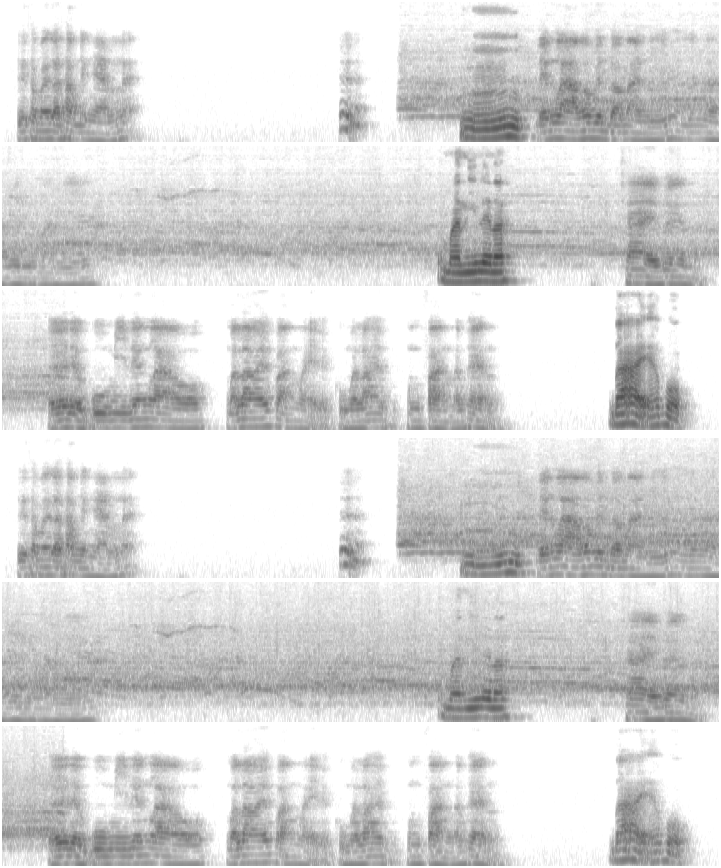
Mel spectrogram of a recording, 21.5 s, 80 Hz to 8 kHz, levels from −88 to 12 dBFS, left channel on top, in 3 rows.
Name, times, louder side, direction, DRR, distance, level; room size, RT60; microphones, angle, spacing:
voice 1, 0.1-1.3 3.4-3.6 5.3-8.1 13.3-14.1 14.8-19.3, left 1 dB, 25° left, 0.8 m, -38 dB
sound 1, 3.9-15.0, right 5 dB, 45° right, 0.4 m, -45 dB
voice 2, 4.6-5.2 11.5-12.3 20.4-21.1, left 8 dB, 85° left, 0.3 m, -26 dB
2.2 x 2.0 x 3.5 m
head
